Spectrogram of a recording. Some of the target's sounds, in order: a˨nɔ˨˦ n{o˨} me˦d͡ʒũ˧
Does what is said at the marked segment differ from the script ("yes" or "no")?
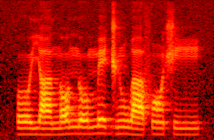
yes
